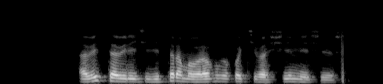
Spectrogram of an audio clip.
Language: Kinyarwanda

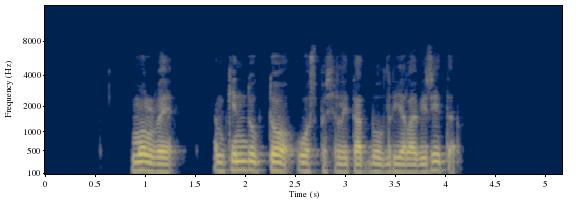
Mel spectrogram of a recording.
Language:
Catalan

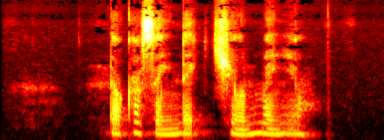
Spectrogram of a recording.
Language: Teutila Cuicatec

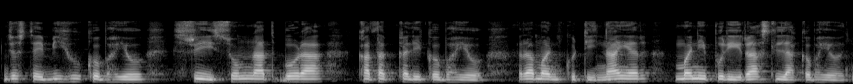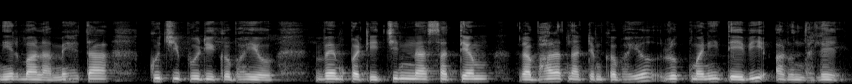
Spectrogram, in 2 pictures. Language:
Nepali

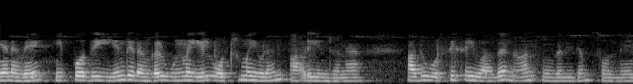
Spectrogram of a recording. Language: Tamil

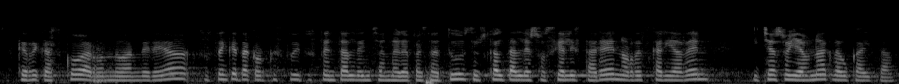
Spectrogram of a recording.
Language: Basque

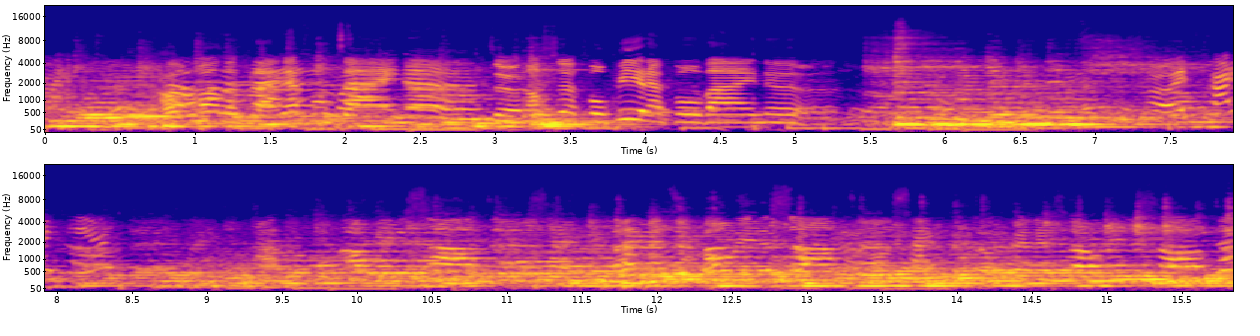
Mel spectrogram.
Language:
Dutch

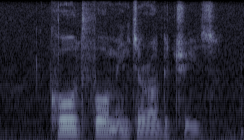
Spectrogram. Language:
English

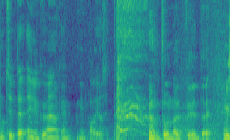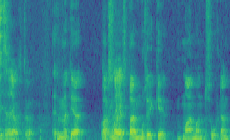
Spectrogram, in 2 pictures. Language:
Finnish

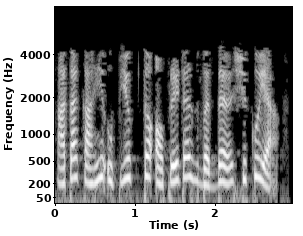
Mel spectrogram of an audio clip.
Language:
Marathi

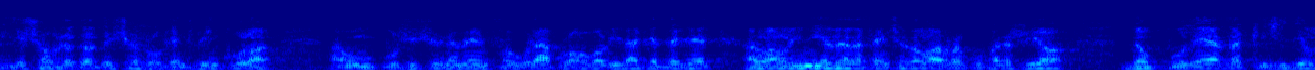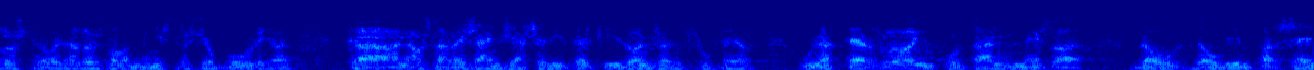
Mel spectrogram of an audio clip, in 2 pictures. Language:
Catalan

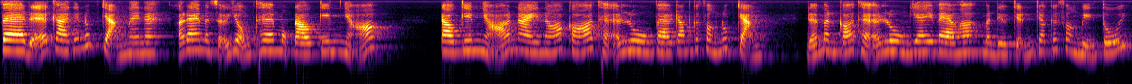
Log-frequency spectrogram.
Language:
Vietnamese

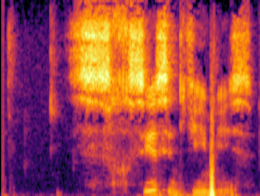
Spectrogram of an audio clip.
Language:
Kabyle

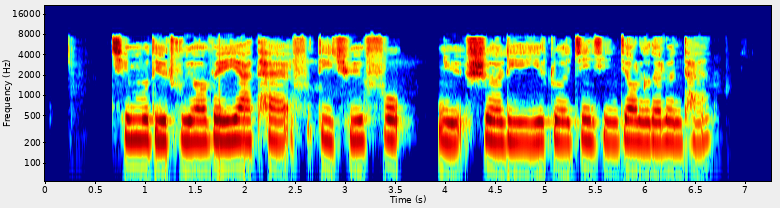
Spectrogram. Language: Chinese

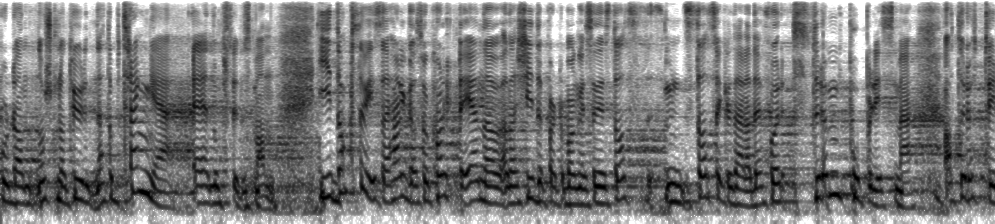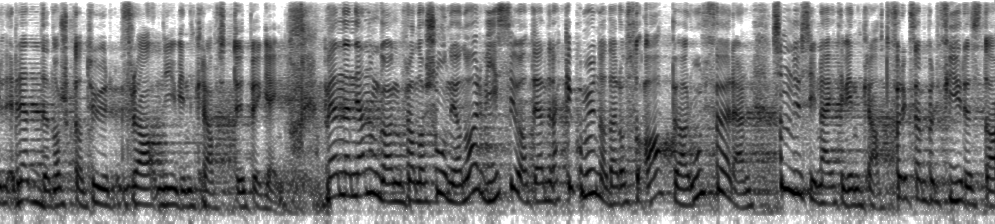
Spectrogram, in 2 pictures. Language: Norwegian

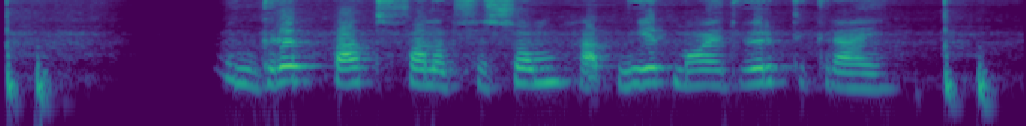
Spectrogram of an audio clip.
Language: Western Frisian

